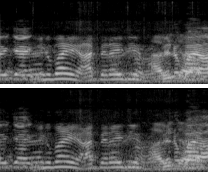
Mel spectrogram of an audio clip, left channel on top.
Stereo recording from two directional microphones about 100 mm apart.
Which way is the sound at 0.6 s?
30° right (ahead or behind).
